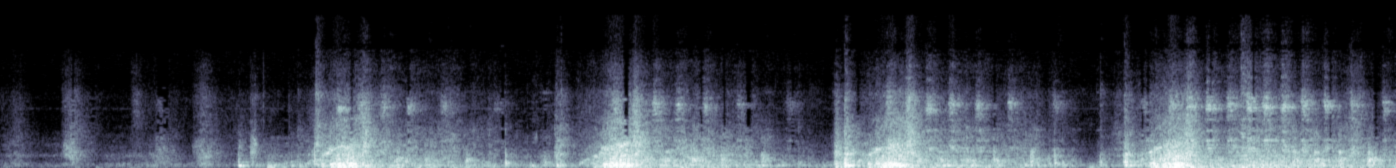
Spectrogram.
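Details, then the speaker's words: Free roadside-rescued smoky Troy-Bilt mower, lots of oil down the cylinder: repeated pull-starts, each a brief rough sputter dying within a second; starts on starting fluid then shuts off, carburetor problem identified, oil flooding suspected. "Well, we got a ton of oil down that cylinder. Let's give it another drink, just for sport, and see what happens here."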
